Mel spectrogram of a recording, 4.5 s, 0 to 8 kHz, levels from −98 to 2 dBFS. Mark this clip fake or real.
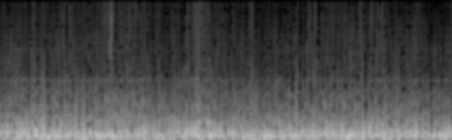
fake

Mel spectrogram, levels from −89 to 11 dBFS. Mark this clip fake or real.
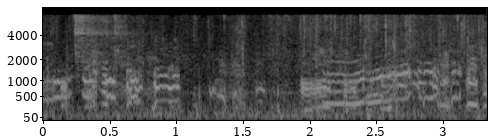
fake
